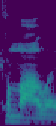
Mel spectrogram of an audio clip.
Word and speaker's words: Kamala: You said Kamala.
